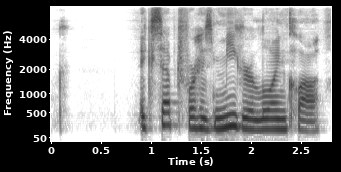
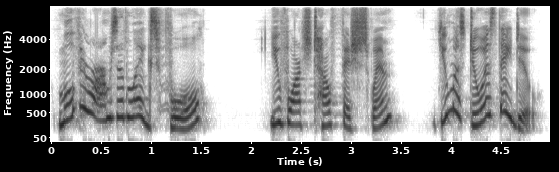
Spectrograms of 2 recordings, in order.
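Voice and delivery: higher, harsh teacher's bark; scolding master; 8 semitones higher than usual. A narrator's reading. Master scolding the boy in the water, high and harsh. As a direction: berate the clumsy pupil from the shore.

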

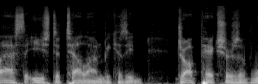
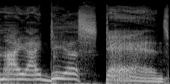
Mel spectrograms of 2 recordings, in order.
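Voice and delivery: very high, slow mock proclamation; hammed-up high voice, drawing out every word; indignant Brady; much slower than usual. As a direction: stretch it out in a high imitation of a stubborn colleague. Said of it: "And Brady decided".

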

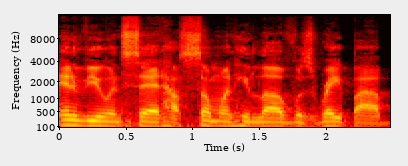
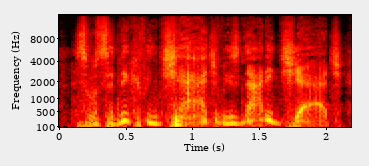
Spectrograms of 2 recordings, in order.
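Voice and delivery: higher-pitched mock Boston accent; 8 semitones higher than usual. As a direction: do a Boston accent, dropping the r in "charge". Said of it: "in charge with that accent".

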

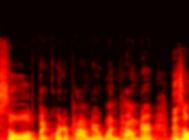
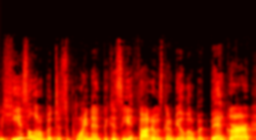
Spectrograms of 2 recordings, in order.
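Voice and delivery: ordinary delivery

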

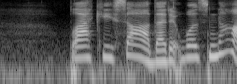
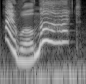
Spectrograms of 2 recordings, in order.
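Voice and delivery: very high, loud defiant yelp; dog refusing the cat, shrill and loud; defiant refusal; 6 dB louder than usual. Acted. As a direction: bark back a flat no.

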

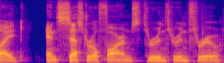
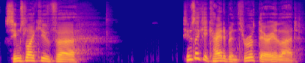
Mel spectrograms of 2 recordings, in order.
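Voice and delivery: a touch higher, gentle dad; lightly voiced dad; 5 semitones higher than usual. Dad sadly notices his son's eye patch. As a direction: lightly voice the sad father. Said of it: "nods and says".

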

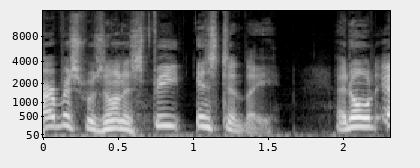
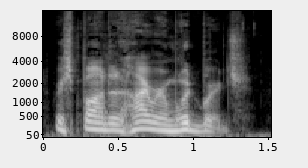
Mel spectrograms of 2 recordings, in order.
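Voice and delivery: plain reading voice

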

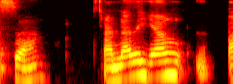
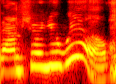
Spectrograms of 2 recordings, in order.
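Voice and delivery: laughing punchline; 8 semitones higher than usual. Real, not acted. Owner delivering her comeback to the customer, laughing. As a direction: deliver the line as laughter breaks through, pitched up.

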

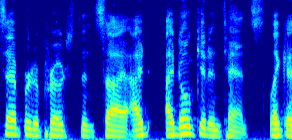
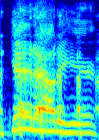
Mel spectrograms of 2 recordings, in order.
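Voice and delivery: higher, louder imitation of a fed-up boss; mock angry dismissal; 5 semitones higher, 4 dB louder than usual. Boss firing the storyteller, imitated angry yell. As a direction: raise the voice as if firing someone.

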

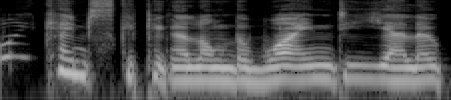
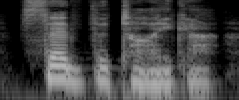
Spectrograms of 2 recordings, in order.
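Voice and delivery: ordinary delivery, nothing marked

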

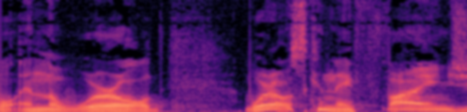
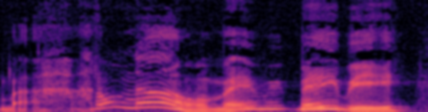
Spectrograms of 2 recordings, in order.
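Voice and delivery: unsure; 8 semitones higher, 4 dB quieter, much slower than usual. Retold or imitated. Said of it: "And I'm like".

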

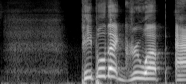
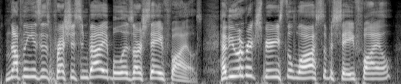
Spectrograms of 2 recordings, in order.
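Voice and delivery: upbeat, louder sponsor read; 5 semitones higher, 9 dB louder than usual. Acted. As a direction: sell it like a podcast ad. Host reads sponsor ad.

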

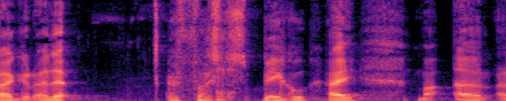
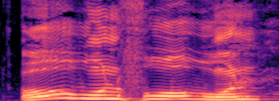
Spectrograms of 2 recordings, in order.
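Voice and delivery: loud, slow, raised Geordie digits; attempted Geordie accent; 9 semitones higher, 9 dB louder, much slower than usual. Shown as a demonstration. Guest reads the taxi number on request, attempted Geordie accent. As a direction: call the number out in bad Geordie. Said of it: "What's the number in a Geordie accent?".

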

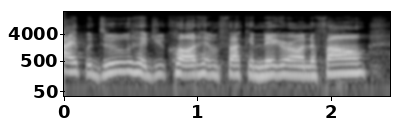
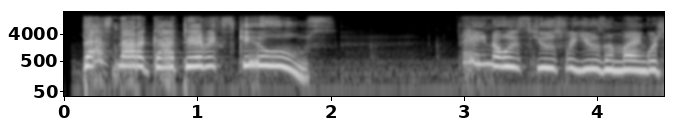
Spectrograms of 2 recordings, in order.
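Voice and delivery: indignant; 10 semitones higher than usual. Real, not acted. Indignant retort.

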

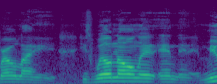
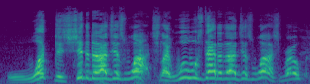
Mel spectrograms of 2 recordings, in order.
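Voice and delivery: high, slow, stunned disbelief; what did I just see, slowly; 9 semitones higher, 4 dB louder than usual. Real, not acted. Shocked by the collection call.

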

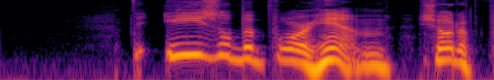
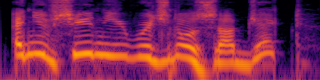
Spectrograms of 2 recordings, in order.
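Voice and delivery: timid; 8 semitones higher than usual. A narrator's reading. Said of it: "she said timidly".

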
